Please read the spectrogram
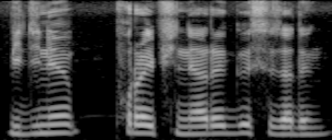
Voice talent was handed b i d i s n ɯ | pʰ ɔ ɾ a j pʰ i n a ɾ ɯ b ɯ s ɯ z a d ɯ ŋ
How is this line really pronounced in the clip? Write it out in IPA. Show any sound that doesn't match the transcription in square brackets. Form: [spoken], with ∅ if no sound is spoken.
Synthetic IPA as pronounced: b i d i [∅] n ɯ | pʰ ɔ ɾ a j pʰ i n a ɾ ɯ [ɡ] ɯ s ɯ z a d ɯ ŋ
